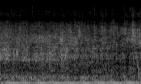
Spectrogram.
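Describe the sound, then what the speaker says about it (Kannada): Water is poured into a cooking pot while rice is being prepared for a home function, making a steady, continuous splashing rush that lasts throughout with no one speaking. "ಒಂದು ಕಾಲ್ಪಾವಿಗೆ 2 ಚರಿಗೆ ನೀರು ಹಾಕ್ತೀನಿ ನಾನು."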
